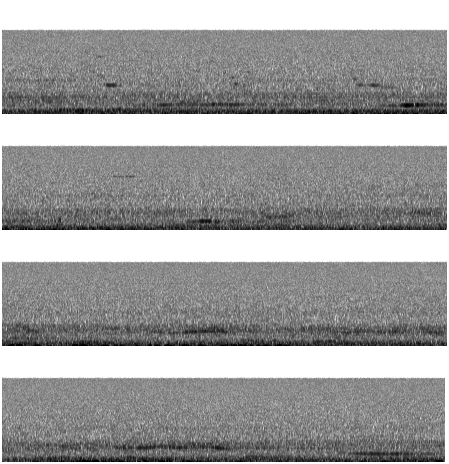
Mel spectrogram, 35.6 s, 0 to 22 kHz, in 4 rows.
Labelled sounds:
2.0	2.3	humpback whale, 0.96 to 1.1 kHz
7.3	7.6	humpback whale, 0.99 to 1.1 kHz
11.1	11.6	humpback whale, 2.5 to 2.6 kHz

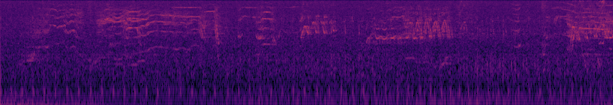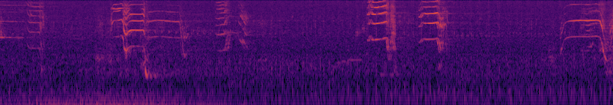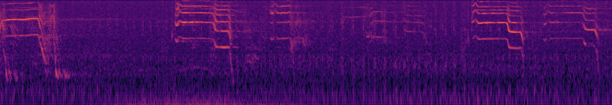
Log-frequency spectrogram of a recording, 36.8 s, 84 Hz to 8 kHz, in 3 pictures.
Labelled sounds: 0.7	1.6	killer whale, northern resident, G clan, 1.8 to 5.4 kHz
1.9	6.3	killer whale, northern resident, G clan, 0.83 to 5.9 kHz
7.3	9.0	killer whale, northern resident, G clan, 1.2 to 5.9 kHz
11.1	13.2	killer whale, northern resident, G clan, 0.80 to 8.0 kHz
14.5	17.0	killer whale, northern resident, G clan, 0.80 to 7.6 kHz
19.6	20.2	killer whale, northern resident, G clan, 0.83 to 7.8 kHz
20.6	21.2	killer whale, northern resident, G clan, 0.86 to 7.6 kHz
23.5	25.6	killer whale, northern resident, G clan, 0.80 to 8.0 kHz
28.0	30.7	killer whale, northern resident, G clan, 0.80 to 7.9 kHz
31.4	33.1	killer whale, northern resident, G clan, 1.5 to 7.2 kHz
33.9	36.7	killer whale, northern resident, G clan, 0.80 to 7.8 kHz

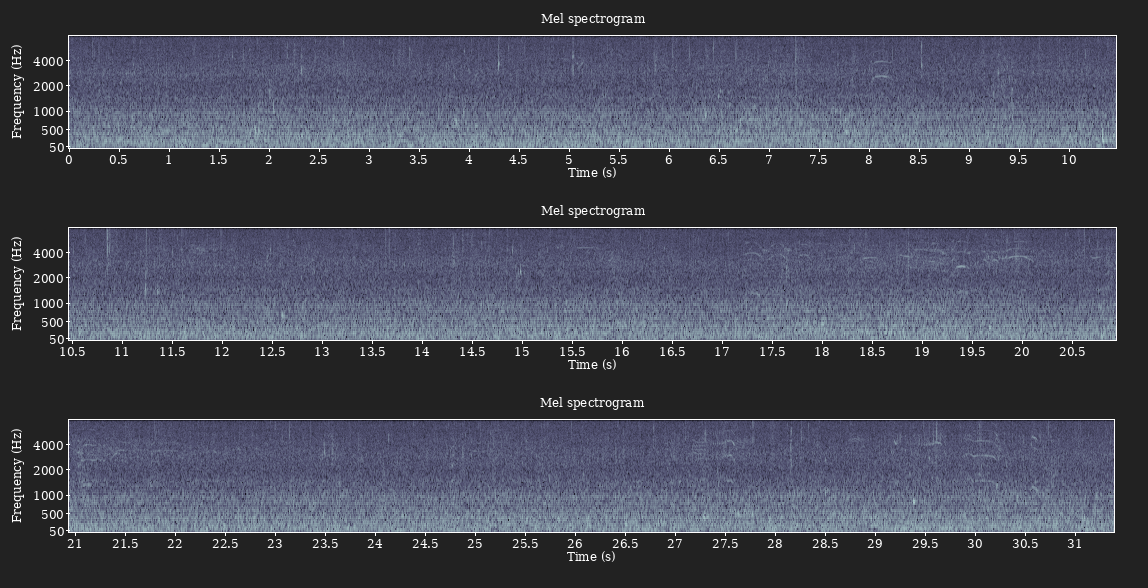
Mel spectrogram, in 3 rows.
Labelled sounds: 18.9	20.2	Pacific white-sided dolphin, 3.1 to 4.4 kHz
21.1	21.3	Pacific white-sided dolphin, 2.5 to 2.7 kHz
29.5	30.3	Pacific white-sided dolphin, 2.7 to 4.3 kHz

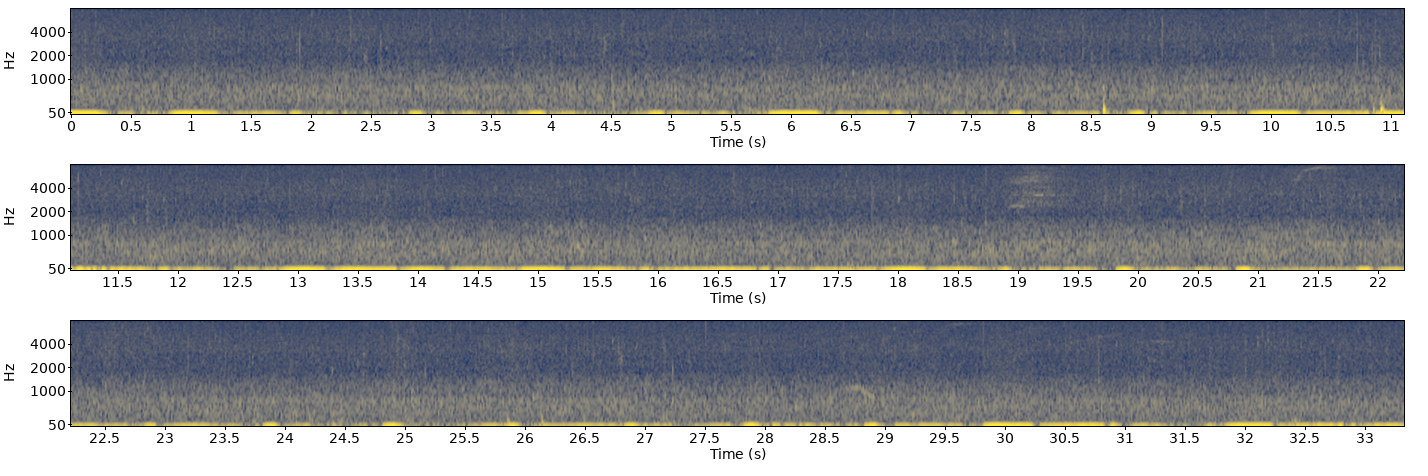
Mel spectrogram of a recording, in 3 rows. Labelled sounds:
18.9	19.5	killer whale, southern resident, J pod, 2.2 to 8.0 kHz
20.8	21.4	killer whale, southern resident, J pod, call S04, 0.17 to 1.5 kHz
21.3	21.8	killer whale, southern resident, J pod, whistle, 4.8 to 7.5 kHz
28.6	29.0	killer whale, southern resident, J pod, 0.21 to 1.2 kHz
29.4	31.4	killer whale, southern resident, J pod, whistle, 3.5 to 7.9 kHz

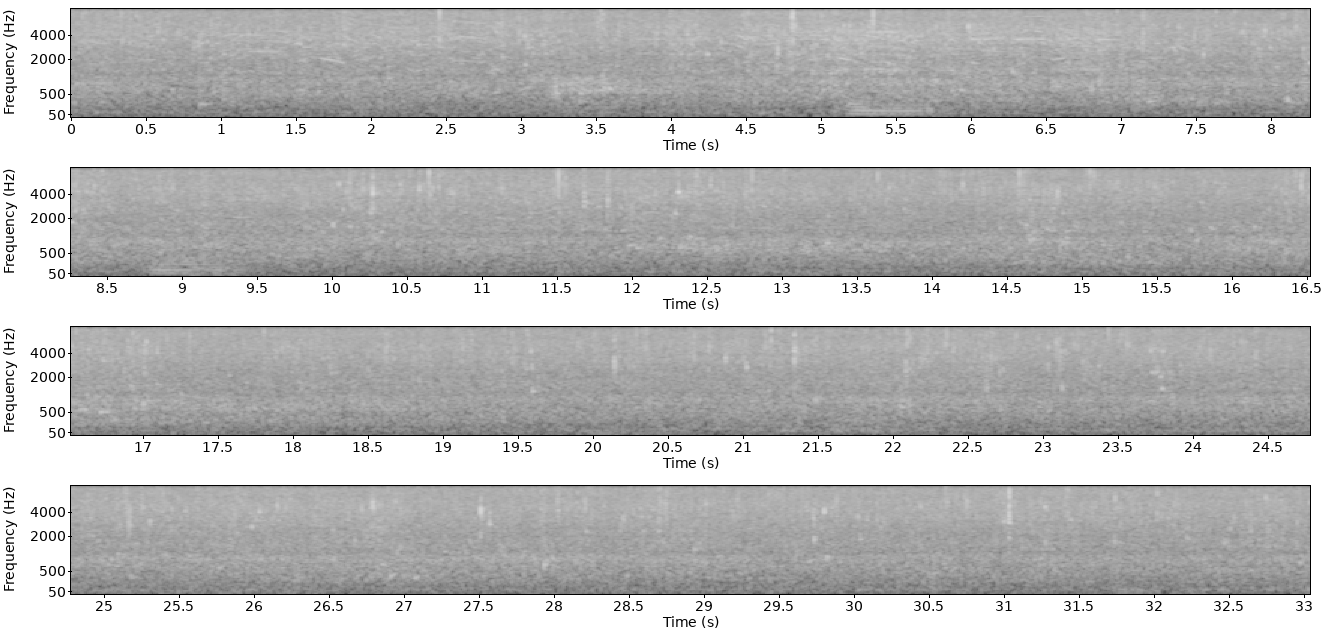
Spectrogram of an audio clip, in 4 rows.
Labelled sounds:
1.0	1.9	Pacific white-sided dolphin, 1.7 to 4.2 kHz
2.5	2.8	Pacific white-sided dolphin, 3.6 to 5.8 kHz
7.3	7.6	Pacific white-sided dolphin, 2.5 to 2.9 kHz

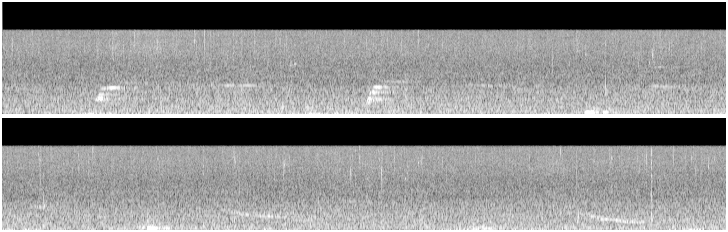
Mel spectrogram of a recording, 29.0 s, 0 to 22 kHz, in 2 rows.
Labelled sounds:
2.0	2.4	humpback whale, 0.84 to 1.0 kHz
4.4	4.7	humpback whale, 0.97 to 1.1 kHz
7.6	8.0	humpback whale, 1.1 to 1.2 kHz
13.0	13.3	humpback whale, 1.9 to 2.1 kHz

